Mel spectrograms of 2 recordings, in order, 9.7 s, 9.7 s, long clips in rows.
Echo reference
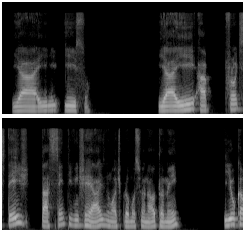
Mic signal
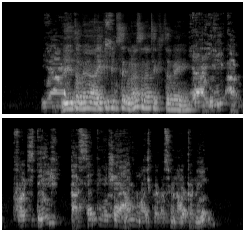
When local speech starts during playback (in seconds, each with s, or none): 1.2 s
